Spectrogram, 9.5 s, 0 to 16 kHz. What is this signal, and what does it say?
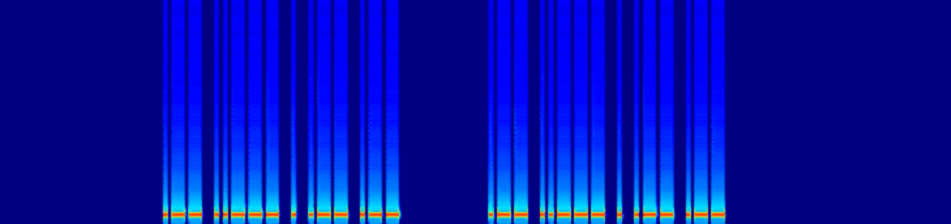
Morse code, heard as a keyed tone, about 27 wpm, 700 Hz. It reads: W2EWW W2EWW
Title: USA Call Signs - 5 Characters - Repeated 2x - 28wpm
